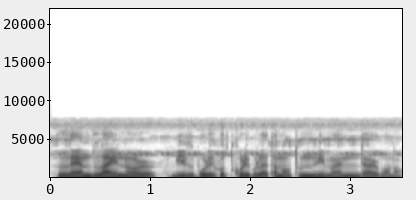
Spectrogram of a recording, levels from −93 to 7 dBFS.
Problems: constant background noise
